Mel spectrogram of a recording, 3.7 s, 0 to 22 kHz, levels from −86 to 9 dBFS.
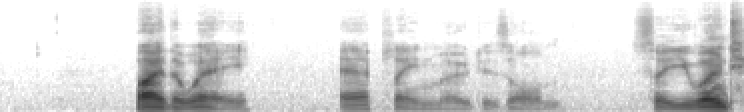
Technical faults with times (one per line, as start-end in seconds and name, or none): none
